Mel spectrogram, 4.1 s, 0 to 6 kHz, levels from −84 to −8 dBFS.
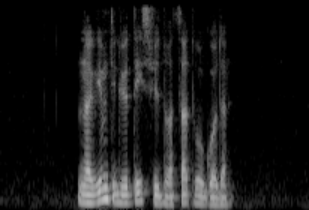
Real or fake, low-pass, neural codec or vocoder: fake; 5.4 kHz; codec, 24 kHz, 0.9 kbps, WavTokenizer, medium speech release version 2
